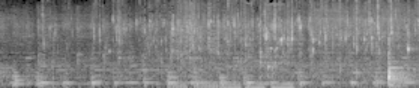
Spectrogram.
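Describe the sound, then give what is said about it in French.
Bean cooking broth is poured over meat and beans in a pot for a stew. The stream makes a steady splashing gurgle that grows fuller and louder as the liquid rises. “Je vais ensuite rajouter le bouillon de mes haricots pour arriver à hauteur.”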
